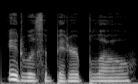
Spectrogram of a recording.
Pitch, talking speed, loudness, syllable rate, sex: 165 Hz, 215 wpm, -19 LUFS, 4.9 syllables/s, female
